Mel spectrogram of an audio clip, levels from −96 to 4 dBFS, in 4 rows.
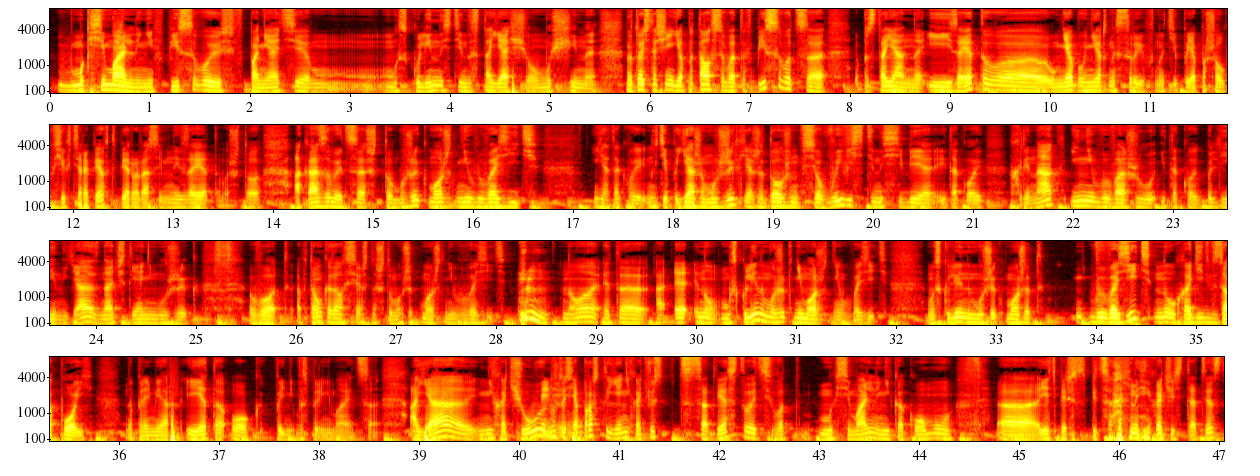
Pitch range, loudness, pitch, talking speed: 105-120 Hz, -20 LUFS, 110 Hz, 165 wpm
